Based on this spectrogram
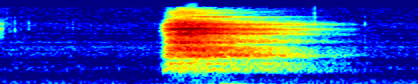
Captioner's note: sigh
